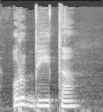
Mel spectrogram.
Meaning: 1. orbit 2. orbit (sphere of influence) 3. eye socket, orbit
- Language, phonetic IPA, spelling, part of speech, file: Ukrainian, [orˈbʲitɐ], орбіта, noun, Uk-орбіта.ogg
